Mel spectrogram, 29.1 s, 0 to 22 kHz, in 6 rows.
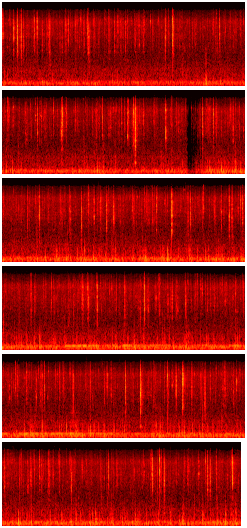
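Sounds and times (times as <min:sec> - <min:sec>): campfire crackling and popping: 0:00.0 - 0:29.0
low steady rumble: 0:09.0 - 0:28.8.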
